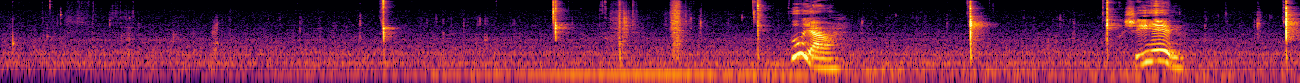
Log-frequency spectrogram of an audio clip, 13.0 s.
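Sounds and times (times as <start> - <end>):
quiet chewing: 0.0 - 7.7
low steady hum: 0.0 - 13.0.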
